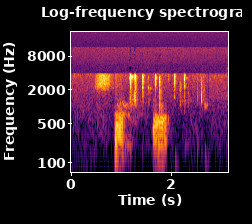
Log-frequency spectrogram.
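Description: Quiet, irregular clicking of keys as someone types on a keyboard Googling the population of Echuca for a radio quiz question, a scattered run of soft taps, with two short low hums or coos breaking in partway through.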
